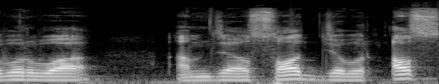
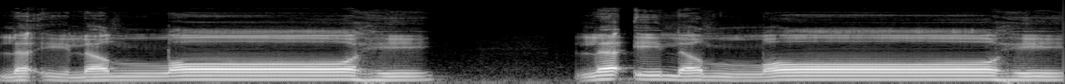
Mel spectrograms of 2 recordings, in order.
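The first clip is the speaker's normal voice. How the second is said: Quran recitation demo; 5 dB louder than usual. Shown as a demonstration. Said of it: "স্বাভাবিকভাবে পড়বেন".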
